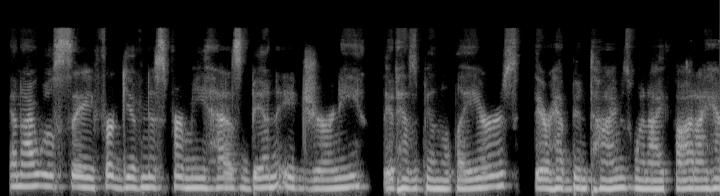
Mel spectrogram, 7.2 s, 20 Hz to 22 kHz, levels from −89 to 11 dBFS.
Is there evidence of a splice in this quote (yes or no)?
no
